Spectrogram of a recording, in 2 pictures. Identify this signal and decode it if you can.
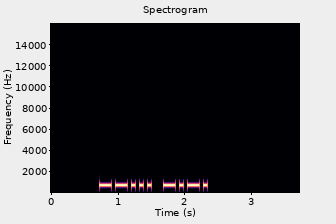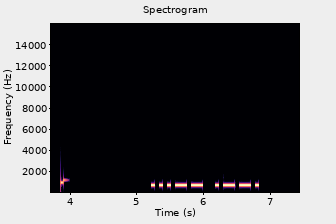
Morse code, heard as a keyed tone, about 20 wpm, 700 Hz. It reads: 7C 3P
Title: Two Letter-Number Combinations - 20wpm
